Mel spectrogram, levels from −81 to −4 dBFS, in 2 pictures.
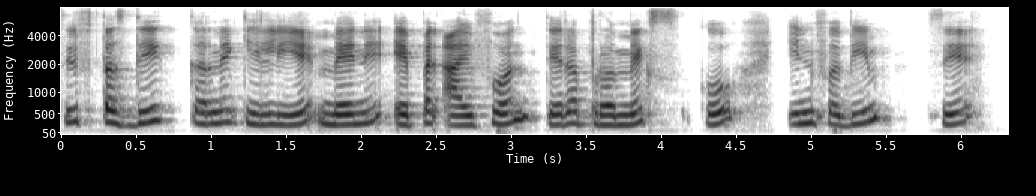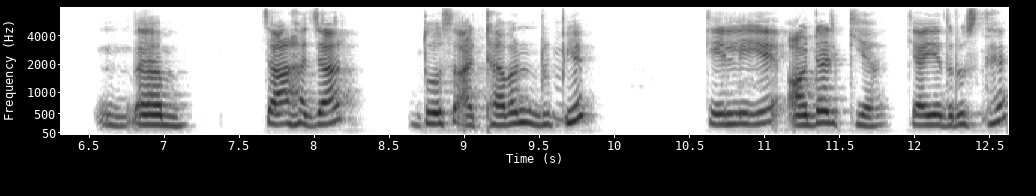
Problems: none marked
